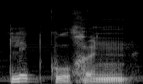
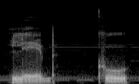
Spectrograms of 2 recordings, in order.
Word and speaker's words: Lebkuchen: How do you go about pronouncing it? Lebkuchen. Lebkuchen. Lebkuchen.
